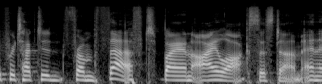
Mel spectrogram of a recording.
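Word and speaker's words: iLok: plugins are actually protected from theft by an eye lock system and it's spelled lower case I and then capital L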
